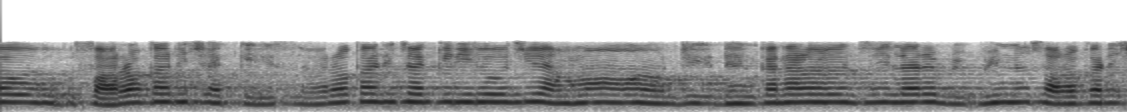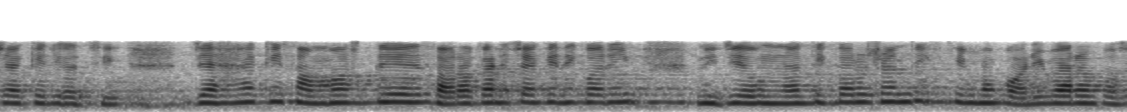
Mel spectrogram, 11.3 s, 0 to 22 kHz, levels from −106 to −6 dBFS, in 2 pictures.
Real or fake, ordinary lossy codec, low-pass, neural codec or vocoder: fake; none; 5.4 kHz; vocoder, 22.05 kHz, 80 mel bands, HiFi-GAN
